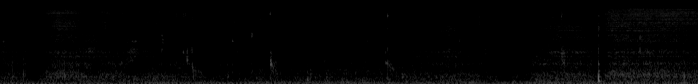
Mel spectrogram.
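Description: Faint close-up chewing of a crispy breaded Cheetos chicken fry, with small crunchy clicks and one sharper crunch about six seconds in.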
